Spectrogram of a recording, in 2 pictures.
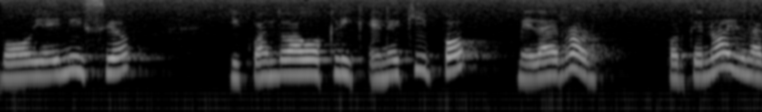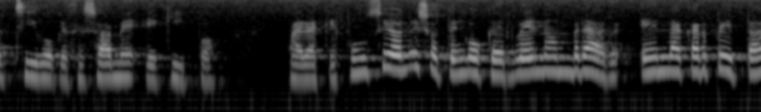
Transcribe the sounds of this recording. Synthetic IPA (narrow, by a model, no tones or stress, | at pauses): bojainisjo | ikwand̪o̞aɣ̞o̞klike̞ne̞kipo̞ | me̞ðae̞ro̞ɾ | po̞ɾke̞no̞ajunaɾt͡ʃiβ̞o̞ke̞se̞ʒame̞ʔekipo̞ | paɾake̞funsjo̞ne̞ʒo̞t̪e̞ŋɡo̞ke̞re̞nõ̞mbɾaɾenlakaɾpe̞t̪a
